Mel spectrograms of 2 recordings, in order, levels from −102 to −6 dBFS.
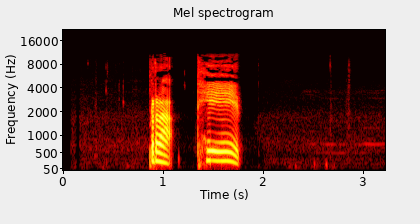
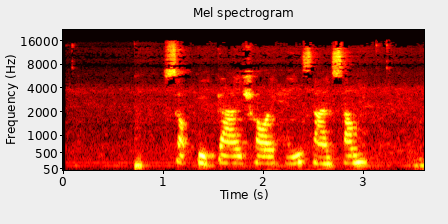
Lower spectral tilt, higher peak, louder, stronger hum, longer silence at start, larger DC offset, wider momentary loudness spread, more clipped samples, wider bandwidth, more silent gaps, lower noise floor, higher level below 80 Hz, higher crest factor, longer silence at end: about the same, -3.5 dB/octave vs -3 dB/octave; about the same, -4 dBFS vs -6 dBFS; second, -24 LUFS vs -21 LUFS; neither; first, 0.85 s vs 0.7 s; neither; second, 9 LU vs 14 LU; neither; second, 10.5 kHz vs 16 kHz; neither; first, -78 dBFS vs -59 dBFS; second, -74 dBFS vs -62 dBFS; first, 24 dB vs 18 dB; first, 1.45 s vs 0 s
